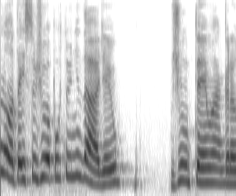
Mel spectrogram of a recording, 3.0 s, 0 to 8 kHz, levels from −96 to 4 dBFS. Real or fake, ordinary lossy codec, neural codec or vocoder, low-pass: fake; none; codec, 16 kHz, 4 kbps, X-Codec, WavLM features, trained on Multilingual LibriSpeech; none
